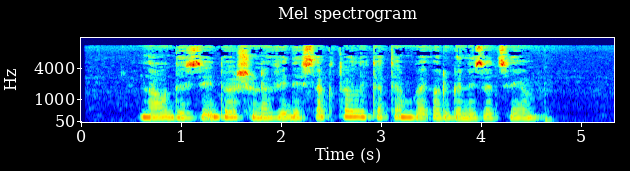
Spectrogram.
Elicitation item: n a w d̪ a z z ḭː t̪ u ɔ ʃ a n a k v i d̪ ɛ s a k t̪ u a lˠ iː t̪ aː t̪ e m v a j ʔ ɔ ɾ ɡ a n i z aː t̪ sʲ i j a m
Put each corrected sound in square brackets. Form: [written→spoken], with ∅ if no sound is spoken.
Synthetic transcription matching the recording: n a w d̪ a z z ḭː [t̪→d̪] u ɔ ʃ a n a [k→∅] v i d̪ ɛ s a k t̪ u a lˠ [iː→i] t̪ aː t̪ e m v a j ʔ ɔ ɾ ɡ a n i z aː t̪ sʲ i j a m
